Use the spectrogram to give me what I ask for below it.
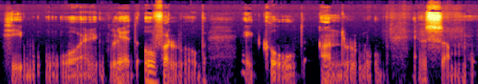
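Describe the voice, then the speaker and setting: A man with a Russian accent reads a science fiction story aloud in a halting way, stumbling over words and correcting himself, his voice gravelly and husky. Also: noisy background. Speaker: amateur reader.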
